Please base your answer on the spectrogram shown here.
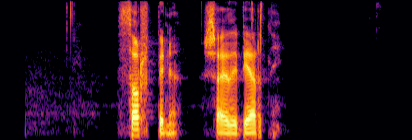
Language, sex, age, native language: Icelandic, male, 20-29, Icelandic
